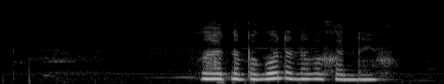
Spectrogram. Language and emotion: Russian, sad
